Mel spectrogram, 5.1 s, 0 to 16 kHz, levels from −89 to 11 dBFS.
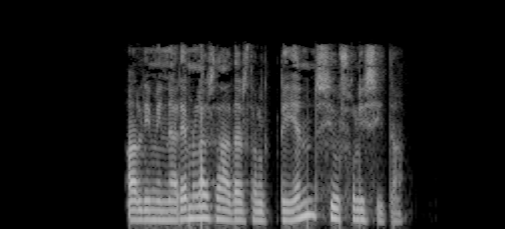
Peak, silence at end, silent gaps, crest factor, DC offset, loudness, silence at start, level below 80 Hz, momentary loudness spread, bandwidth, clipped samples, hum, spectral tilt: -2 dBFS; 1.05 s; none; 20 dB; under 0.1%; -20 LUFS; 1.25 s; -54 dBFS; 9 LU; 8 kHz; under 0.1%; none; -5 dB/octave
